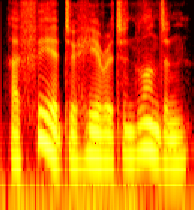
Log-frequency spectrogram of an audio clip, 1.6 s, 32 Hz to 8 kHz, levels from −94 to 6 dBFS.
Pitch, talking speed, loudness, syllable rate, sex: 125 Hz, 260 wpm, -17 LUFS, 6.3 syllables/s, male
